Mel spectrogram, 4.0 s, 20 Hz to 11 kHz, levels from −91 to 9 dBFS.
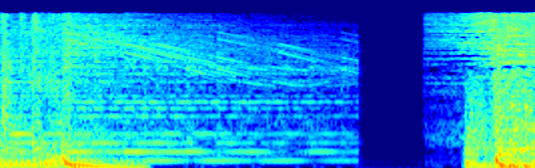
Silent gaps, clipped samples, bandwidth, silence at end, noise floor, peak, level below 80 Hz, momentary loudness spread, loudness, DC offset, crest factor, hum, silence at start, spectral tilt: none; under 0.1%; 8.8 kHz; 0 s; -67 dBFS; -6 dBFS; -32 dBFS; 23 LU; -25 LUFS; under 0.1%; 20 dB; none; 0 s; -4 dB/octave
